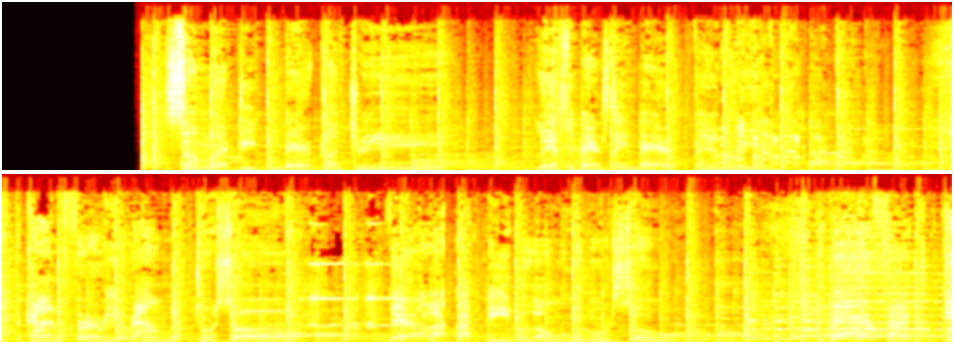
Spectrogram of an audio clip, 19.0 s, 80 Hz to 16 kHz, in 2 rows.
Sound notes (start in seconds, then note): 9.9 laughing; 12.4 bell Rings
